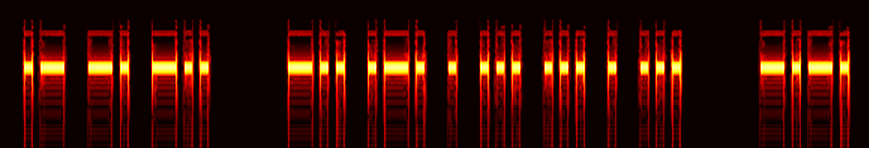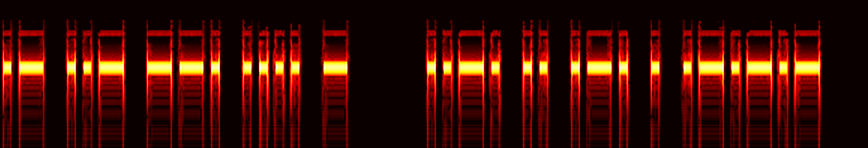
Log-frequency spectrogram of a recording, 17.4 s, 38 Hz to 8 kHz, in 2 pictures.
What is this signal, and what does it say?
Morse code, heard as a keyed tone, about 15 wpm, 700 Hz. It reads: AND DRESSES CAUGHT FIRE.
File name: Book One / 06-Chapter 6 - 15 WPM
